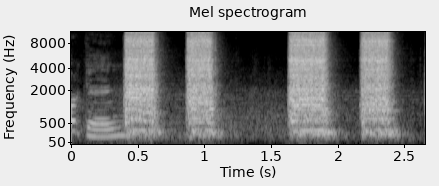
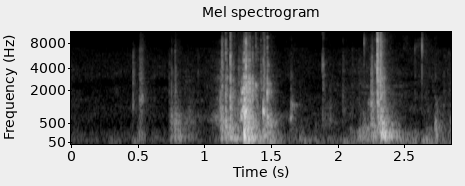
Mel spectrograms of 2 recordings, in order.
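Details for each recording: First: Chevrolet Astro van, passenger-side door lock actuator newly replaced: four short, sharp electric buzzes as the lock cycles. The lock works, but there is a loud relay-like noise from up inside the door. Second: Chevrolet Astro van, shifting into park: two short buzzing clunks about a second apart from the faulty passenger-side door lock actuator.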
